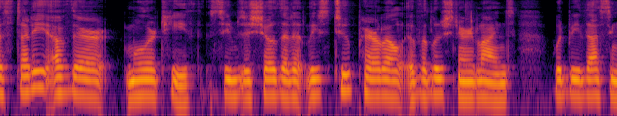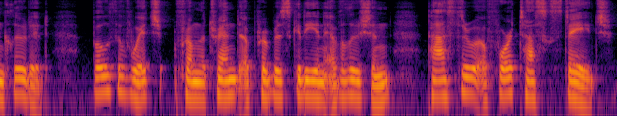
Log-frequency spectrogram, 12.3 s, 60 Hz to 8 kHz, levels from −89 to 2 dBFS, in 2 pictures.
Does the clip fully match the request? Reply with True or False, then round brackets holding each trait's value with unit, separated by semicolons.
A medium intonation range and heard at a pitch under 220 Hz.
False (1.9 semitones; 140 Hz)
